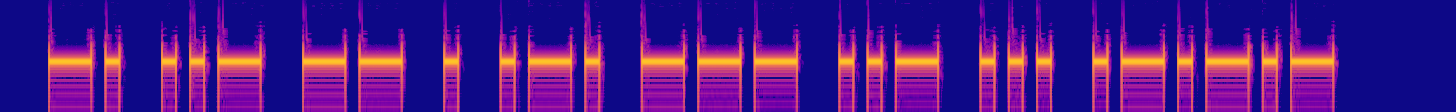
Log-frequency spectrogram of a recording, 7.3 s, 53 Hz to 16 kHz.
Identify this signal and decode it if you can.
Morse code, heard as a keyed tone, about 17 wpm, 700 Hz. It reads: NUMEROUS.
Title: Sentences from Top 1400 Words 17wpm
